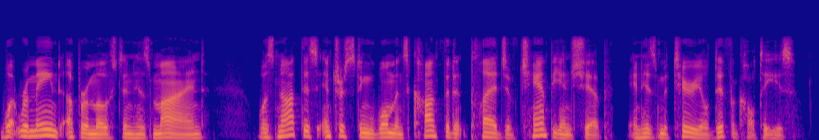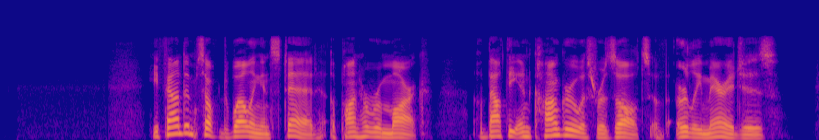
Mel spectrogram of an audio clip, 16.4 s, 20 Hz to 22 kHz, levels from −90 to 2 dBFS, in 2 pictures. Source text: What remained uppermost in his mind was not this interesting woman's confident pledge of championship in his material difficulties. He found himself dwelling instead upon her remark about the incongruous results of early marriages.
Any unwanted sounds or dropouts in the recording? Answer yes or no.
no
